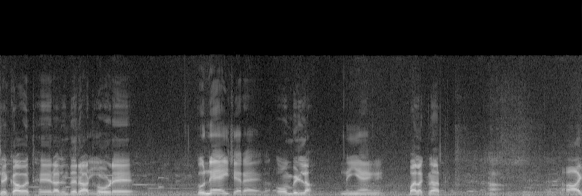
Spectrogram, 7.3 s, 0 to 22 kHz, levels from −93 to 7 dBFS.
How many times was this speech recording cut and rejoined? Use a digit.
0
